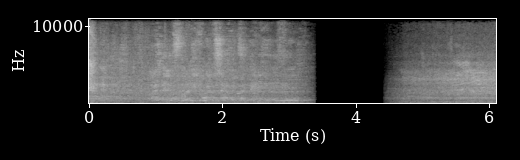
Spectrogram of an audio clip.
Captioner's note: pa announcement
